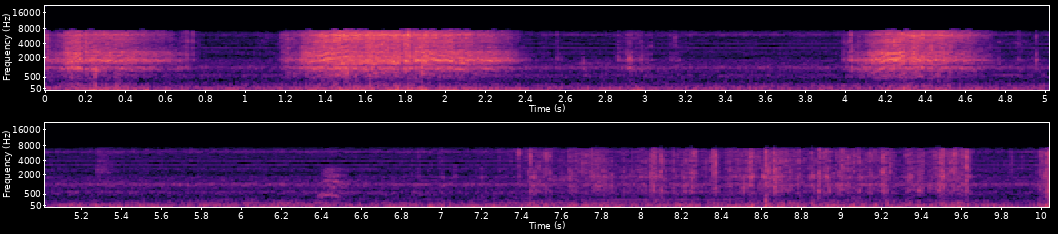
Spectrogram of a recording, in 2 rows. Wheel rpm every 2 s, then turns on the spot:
40, 20, 20, 10, 20.
6-10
